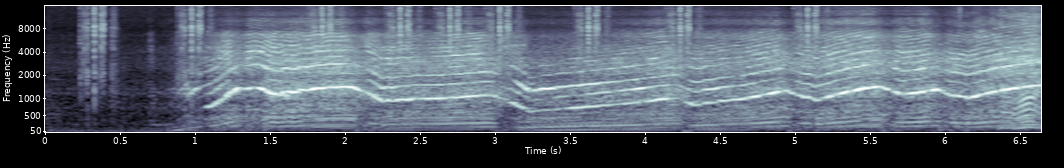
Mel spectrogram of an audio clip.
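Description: A car engine revs hard up and down.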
